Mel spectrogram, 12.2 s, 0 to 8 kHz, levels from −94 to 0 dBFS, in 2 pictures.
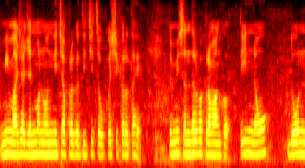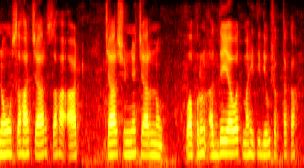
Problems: none marked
